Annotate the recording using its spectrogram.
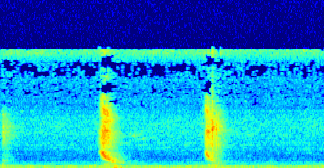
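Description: Plastic toy joints click softly as they are moved.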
